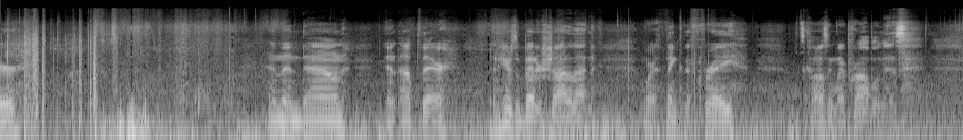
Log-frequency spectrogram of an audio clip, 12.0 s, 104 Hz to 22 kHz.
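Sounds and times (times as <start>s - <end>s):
camera handling rustle: 0.0s - 3.2s.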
